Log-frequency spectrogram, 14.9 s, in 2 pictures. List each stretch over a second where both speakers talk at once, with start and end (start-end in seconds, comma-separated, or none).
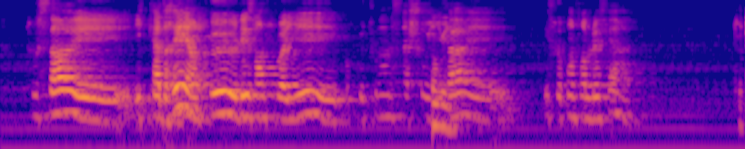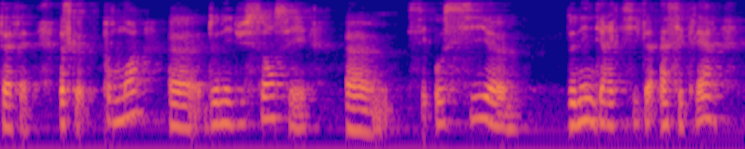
none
